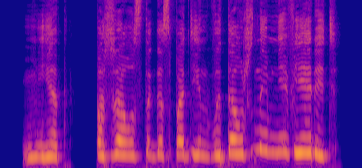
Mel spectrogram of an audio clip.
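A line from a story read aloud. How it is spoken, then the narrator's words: Sobbing plea. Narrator (Russian): Клодина начала всхлипывать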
